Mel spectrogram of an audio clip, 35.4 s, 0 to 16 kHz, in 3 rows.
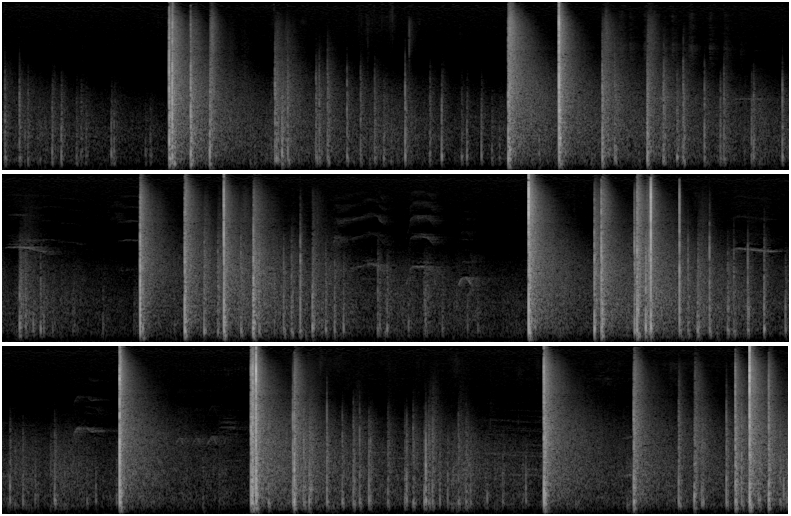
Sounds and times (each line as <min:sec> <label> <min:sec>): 0:00.0 Salute fireworks 0:35.4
